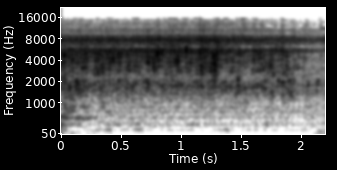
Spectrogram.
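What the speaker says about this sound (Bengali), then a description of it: "এবার একটু পরিমাণ মতো জল দিয়ে দেবো।" Water is poured into a pan of Bengali-style alu kabli in a continuous, even splashing stream, soft and close, with no speech over it.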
